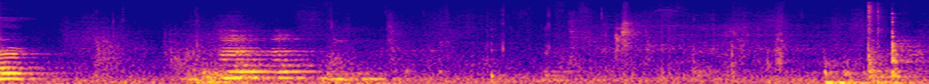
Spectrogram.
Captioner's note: laughter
